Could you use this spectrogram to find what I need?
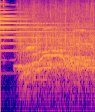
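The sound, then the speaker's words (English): A bell is struck once as a reward after a brief silence and its bright, shimmering tone rings out steadily, fairly loud, lingering to the end. “Take the goddamn bell.”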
